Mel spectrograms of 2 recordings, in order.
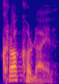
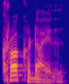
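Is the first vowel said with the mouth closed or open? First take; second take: open; open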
